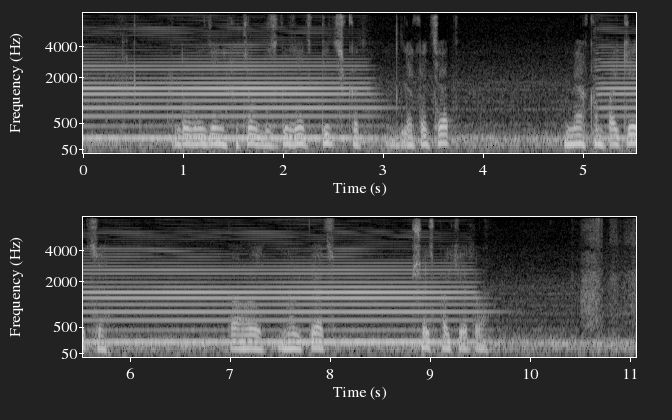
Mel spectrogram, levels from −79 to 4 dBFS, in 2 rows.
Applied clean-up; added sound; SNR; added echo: none; Bowed string instrument; -1 dB; none.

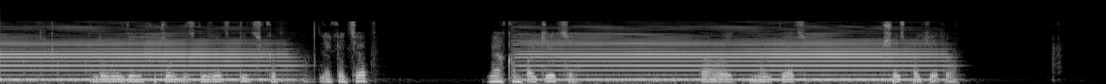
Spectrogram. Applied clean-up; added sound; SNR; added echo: neural mask model RNNoise.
